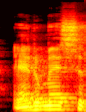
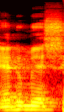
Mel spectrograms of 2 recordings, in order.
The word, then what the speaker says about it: 에르메스: 여기에 명품 이라고 하죠 엘엠에스 라고 제 발음을 하기도 하는데요 올해 제가 여러분에게 소개하고자 하는 것은 전혀 그것과 상당히 없습니다 어 이 앨범의 쓰는 이 회사의 창업주 이름이 티에리 에르메스 이기 때문에 에르메스 고 올해 제가 여러분에게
